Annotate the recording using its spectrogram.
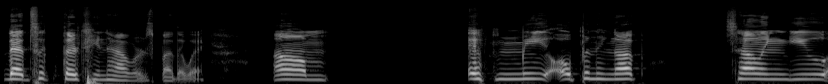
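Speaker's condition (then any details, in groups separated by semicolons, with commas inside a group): Cerebral palsy; uses power wheelchair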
